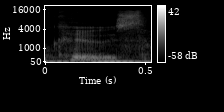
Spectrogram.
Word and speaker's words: coups: Welcome to It's a Clue, a faux crime comedy podcast for students of political coups. Did like I say that right? – You did. A political, a coup d'etat, perhaps? – I know it's not a coup, but I also don't, you don't frequently see political coups in the plural.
